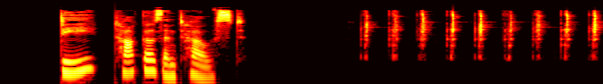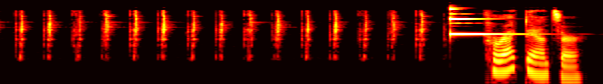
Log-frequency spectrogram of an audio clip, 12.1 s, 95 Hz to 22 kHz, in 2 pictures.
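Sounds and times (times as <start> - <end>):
clock ticking: 3.6 - 11.4.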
